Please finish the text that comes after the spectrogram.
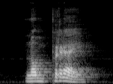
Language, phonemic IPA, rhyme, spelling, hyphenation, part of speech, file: Dutch, /lɑmˈprɛi̯/, -ɛi̯, lamprei, lam‧prei, noun, Nl-lamprei.ogg
- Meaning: 1. lamprey (fish of the order Petromyzontiformes) 2. bunny (a young rabbit)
